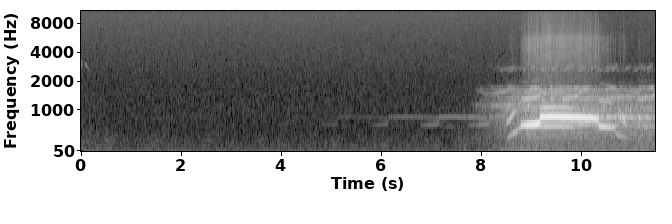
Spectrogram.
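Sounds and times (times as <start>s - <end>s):
loon wailing call: 5.8s - 11.4s.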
